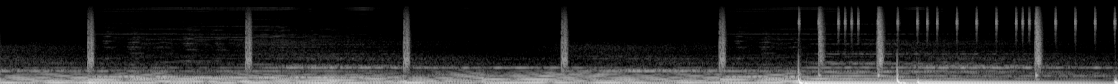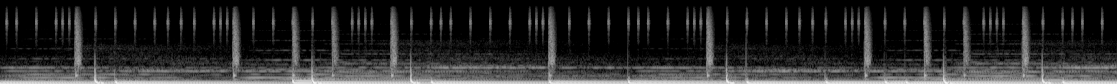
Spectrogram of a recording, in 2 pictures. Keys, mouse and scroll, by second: 0.5 click, 1.4 ctrl+r, 2.7 click, 3.3 click, 3.7 click, 4.3 s, 6.5-7.7 middle drag, 7.7 click, 8.2 e, 10.7 s, 12.8 click, 13.1 shift+click, 13.4 shift+click, 13.6 shift+click, 14.1 alt+middle click, 14.8 e, 16.5 middle click, 17.0 click, 17.6 shift+click, 17.9 shift+click, 18.6 e, 22.1 g.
